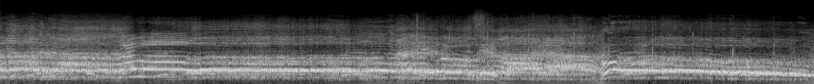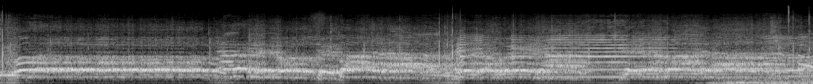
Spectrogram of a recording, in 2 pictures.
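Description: A crowd of fans sings and chants loudly in unison.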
